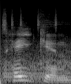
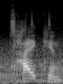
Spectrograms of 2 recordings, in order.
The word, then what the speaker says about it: Taycan: you can notice here you might really think that this pronounced as taken but it is titan turbo and when they actually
